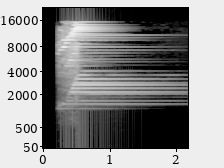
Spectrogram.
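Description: A bright, shimmering chime sound effect: it starts with a quick rising sparkle about a quarter-second in, then rings on and fades away slowly.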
